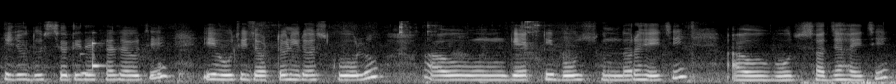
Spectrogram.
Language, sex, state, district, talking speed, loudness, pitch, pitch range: Odia, female, Odisha, Khordha, 60 wpm, -14 LUFS, 215 Hz, 205-220 Hz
